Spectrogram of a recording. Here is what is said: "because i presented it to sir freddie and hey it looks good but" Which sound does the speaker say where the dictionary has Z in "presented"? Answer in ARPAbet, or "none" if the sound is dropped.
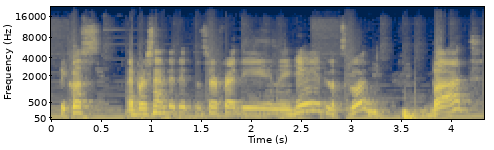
S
